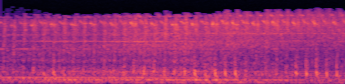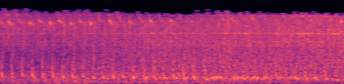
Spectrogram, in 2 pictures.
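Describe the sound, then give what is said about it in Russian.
Helicopter with a searchlight flying over a square, its rotor thumping in a loud, steady, rapid chop that holds for the whole stretch with no voices. “Освещая ратушу прожектором, над площадью пролетает вертолет.”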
